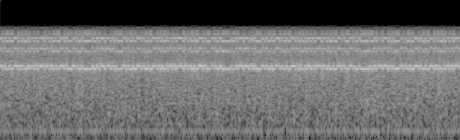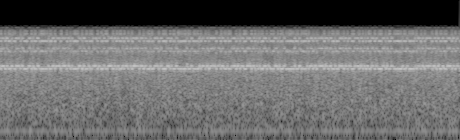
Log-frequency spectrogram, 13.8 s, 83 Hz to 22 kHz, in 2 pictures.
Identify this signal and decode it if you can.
Two-tone teleprinter signal, about 170 Hz shift.
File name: findings / SAGITAL fr15 nb203 3mm.gen-45 rtty rx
